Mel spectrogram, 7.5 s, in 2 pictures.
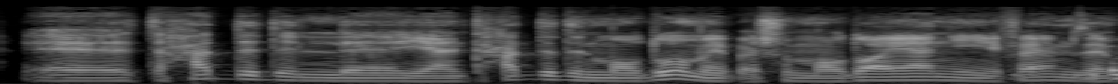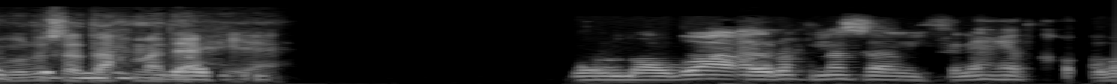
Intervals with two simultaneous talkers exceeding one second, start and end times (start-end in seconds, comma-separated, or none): none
